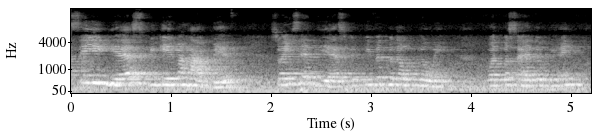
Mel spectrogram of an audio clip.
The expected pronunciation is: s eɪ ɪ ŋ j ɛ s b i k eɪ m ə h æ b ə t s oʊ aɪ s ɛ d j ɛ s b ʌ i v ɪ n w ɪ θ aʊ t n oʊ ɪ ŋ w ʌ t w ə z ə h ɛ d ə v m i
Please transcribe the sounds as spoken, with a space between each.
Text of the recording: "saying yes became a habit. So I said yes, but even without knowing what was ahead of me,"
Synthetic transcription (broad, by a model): s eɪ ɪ ŋ j ɛ s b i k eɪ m ə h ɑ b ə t s oʊ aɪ s ɛ d j ɛ s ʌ i v ɪ n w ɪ t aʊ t n oʊ ɪ ŋ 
